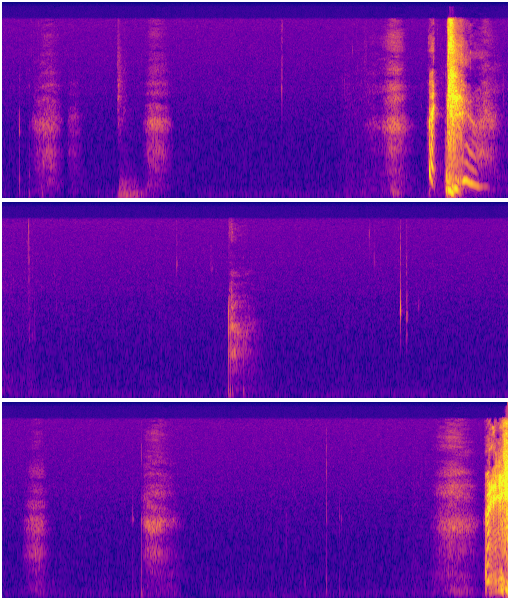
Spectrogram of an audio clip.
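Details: Female, a run of about nine uncovered sneezes with quiet breaths between them, including one loud forceful sneeze; powerful sneezing.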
